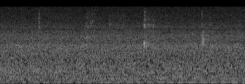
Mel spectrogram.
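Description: Steady background hiss with a few faint, short soft clicks and squishes from fingers working biryani rice on a steel plate.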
